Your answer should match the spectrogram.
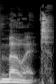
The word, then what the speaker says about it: Moët: You probably pronounce it Moët and Chandon, don't you? Whereas it's Moet and Chandon. The T is hard.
